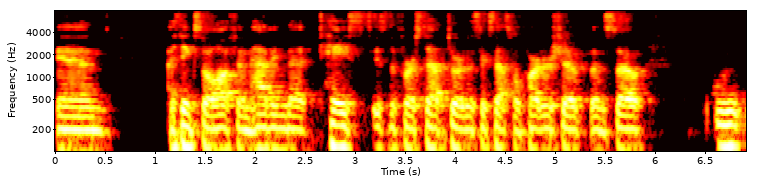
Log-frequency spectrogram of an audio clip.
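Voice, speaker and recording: A man from Florida, a screenwriter guest on a podcast, talking relaxed with dry humor and many fillers. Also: on the low side. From Fort Lauderdale, Florida. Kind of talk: casual interview chat. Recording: echoey remote call, dull.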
